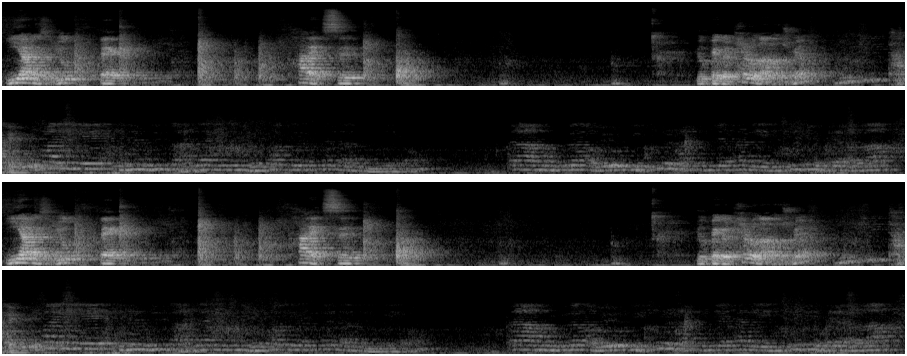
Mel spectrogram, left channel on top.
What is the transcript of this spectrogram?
이 항에서 608x. 600을 8로 나눠주면 다 돼.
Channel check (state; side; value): normal; both; correlation 0.52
